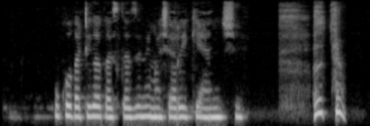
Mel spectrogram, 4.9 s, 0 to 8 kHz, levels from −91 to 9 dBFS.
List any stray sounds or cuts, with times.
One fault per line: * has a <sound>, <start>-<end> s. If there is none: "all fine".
* has a sneeze, 3.7-4.6 s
